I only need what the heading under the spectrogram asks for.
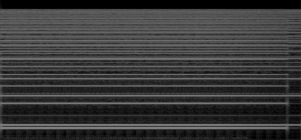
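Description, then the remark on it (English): An American dial tone played as a square wave: a steady, harsh, buzzy hum with a bright, reedy edge, holding unchanged for about three seconds before cutting off with a click. “Here is a American dial tone as a square wave instead of a sine wave.”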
